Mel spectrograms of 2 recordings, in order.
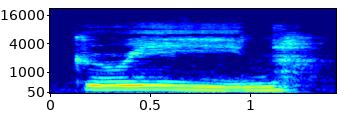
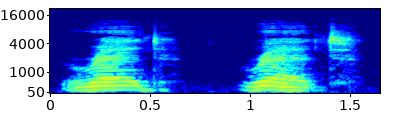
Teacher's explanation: a fairly long sound green and then red red pretty short green your tongue is in front and really high in your mouth and red it's in the front but more toward the middle · the base form is a fairly long sound green and then red red pretty short green your tongue is in front and really high in your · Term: green vowel, long e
